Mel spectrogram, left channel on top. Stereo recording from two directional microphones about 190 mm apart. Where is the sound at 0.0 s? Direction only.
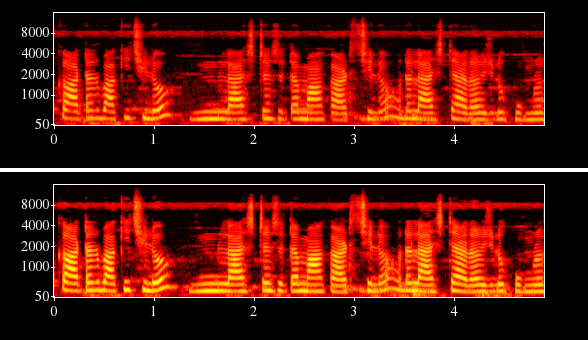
30° right (ahead or behind).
